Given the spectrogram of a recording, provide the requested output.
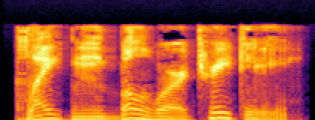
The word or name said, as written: clayton bulwer treaty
